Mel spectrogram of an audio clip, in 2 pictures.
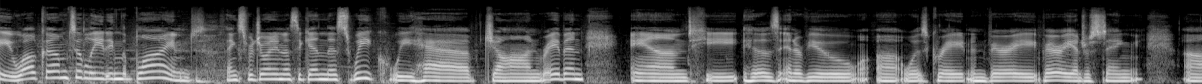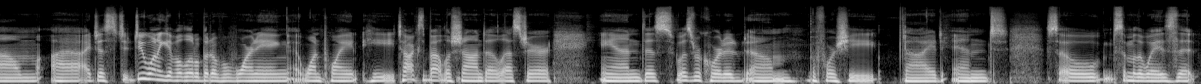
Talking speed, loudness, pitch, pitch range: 160 wpm, -11 LUFS, 170 Hz, 160-195 Hz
